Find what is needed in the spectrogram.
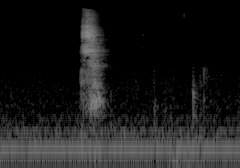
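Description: A woman saying the phonics sound 'ch' once, a short breathy hiss about a second in.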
